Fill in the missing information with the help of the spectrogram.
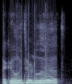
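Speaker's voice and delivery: playful impression of a vain model; Zoolander quote. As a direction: quote the model's line in a silly voice. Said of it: "What, like Zoolander?".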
